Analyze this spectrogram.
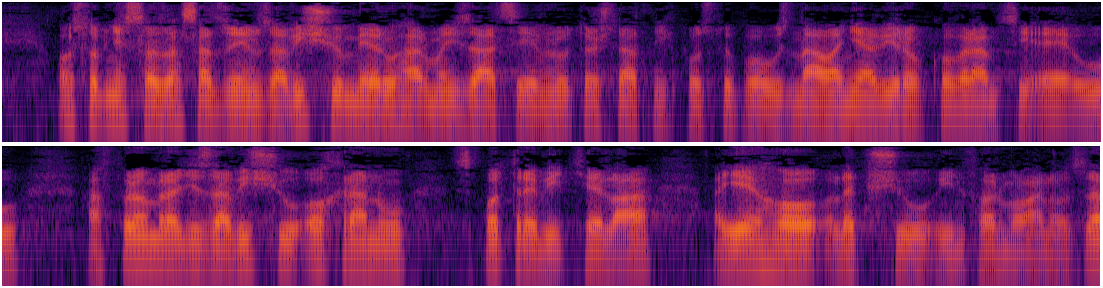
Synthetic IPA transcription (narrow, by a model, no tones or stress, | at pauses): ʔɔsɔbɲɛsazasad͡zujɛmzaʋiʃːjuːmɪɛɾuɦaɾmɔnizaːt͡siɛvnuːt̪ɾɔʃt̪aːt̪niːxpɔst̪upɔʊuznaːʋaɲɪaʋiːɾɔp̚kɔʊvɾaːmt͡siʔɛːuː | afpr̩ʋɔmɾaɟɛzaʋiʃːjuʔɔxɾanu | spɔt̪ɾɛbicɛʎa | a̰jɛɦɔlɛpʃɪuːʔinfɔɾmɔʋanɔzza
